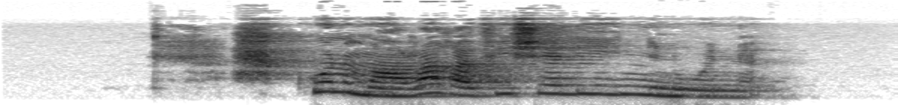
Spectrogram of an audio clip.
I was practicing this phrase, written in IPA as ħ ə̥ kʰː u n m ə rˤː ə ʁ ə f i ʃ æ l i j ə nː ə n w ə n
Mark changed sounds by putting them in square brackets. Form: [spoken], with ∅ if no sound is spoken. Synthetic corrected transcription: ħ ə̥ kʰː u n m ə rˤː [ɑ] ʁ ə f i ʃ æ l i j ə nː ə n w ə n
